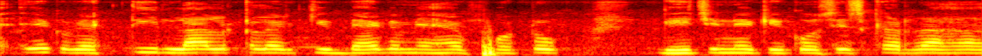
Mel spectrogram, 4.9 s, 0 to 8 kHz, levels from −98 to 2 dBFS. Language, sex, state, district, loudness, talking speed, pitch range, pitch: Hindi, male, Mizoram, Aizawl, -19 LUFS, 185 wpm, 180-190 Hz, 185 Hz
